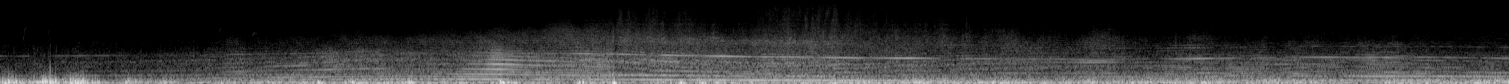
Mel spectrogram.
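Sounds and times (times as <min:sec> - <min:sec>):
model plane motor whine: 0:00.0 - 0:15.0
wind on microphone: 0:00.0 - 0:15.0.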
